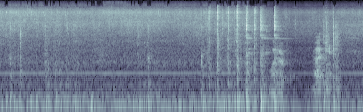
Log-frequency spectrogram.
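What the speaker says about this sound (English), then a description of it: "we're just going to give this a stir so as that everything gets coated in the bacon grease" Brussels sprouts get stirred in hot bacon grease in a pan, a steady close sizzle running underneath with a cluster of scraping, clinking utensil strokes toward the end.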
